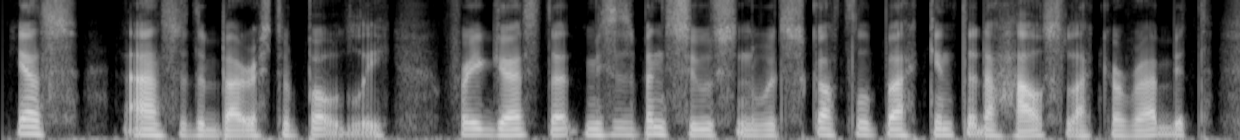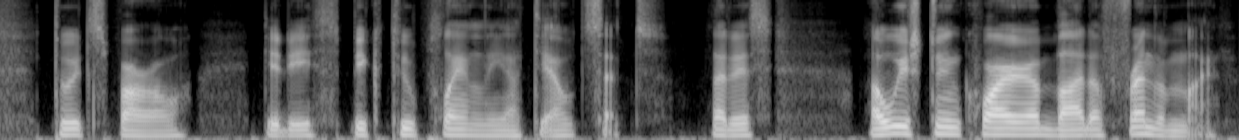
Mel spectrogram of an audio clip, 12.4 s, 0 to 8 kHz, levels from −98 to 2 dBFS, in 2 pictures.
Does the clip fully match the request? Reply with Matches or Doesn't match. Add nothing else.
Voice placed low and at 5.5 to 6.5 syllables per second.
Matches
